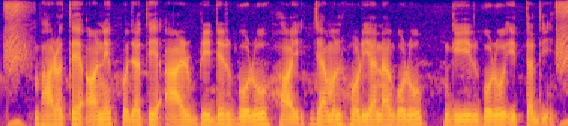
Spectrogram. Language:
Bangla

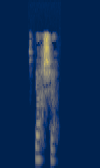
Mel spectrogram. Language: Uzbek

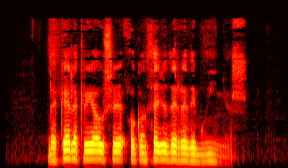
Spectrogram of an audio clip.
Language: Galician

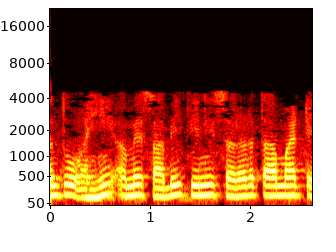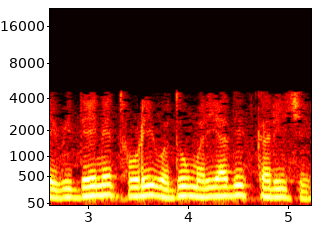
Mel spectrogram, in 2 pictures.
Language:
Gujarati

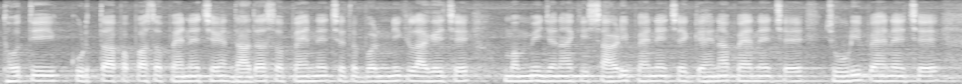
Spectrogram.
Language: Maithili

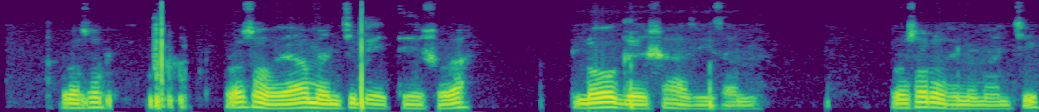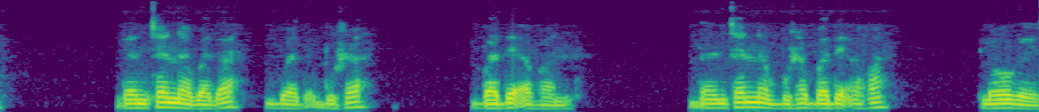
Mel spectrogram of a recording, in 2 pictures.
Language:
Sidamo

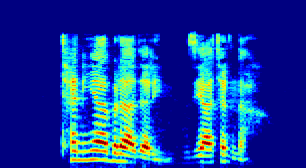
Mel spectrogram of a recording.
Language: Central Kurdish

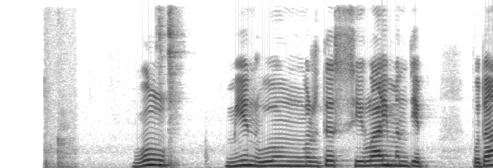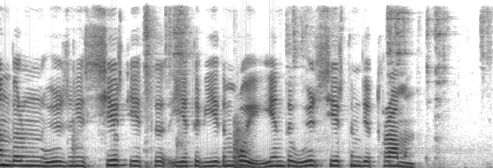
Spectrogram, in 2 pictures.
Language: Kazakh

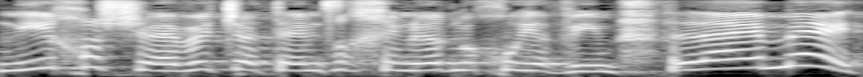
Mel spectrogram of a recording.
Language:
Hebrew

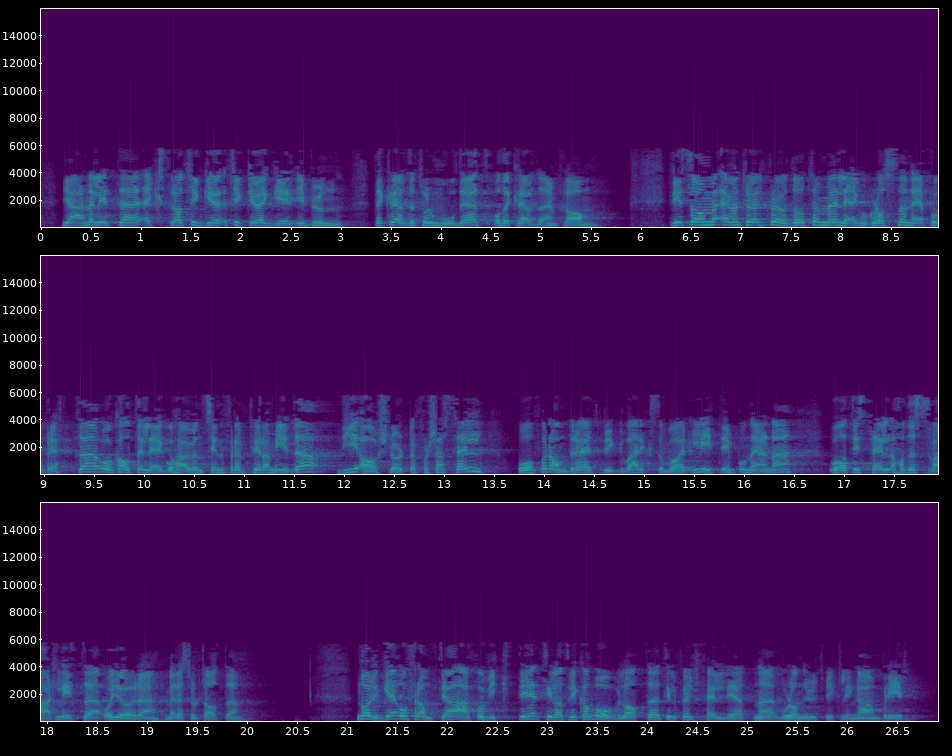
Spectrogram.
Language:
Norwegian Bokmål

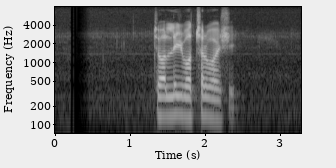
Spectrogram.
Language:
Bangla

